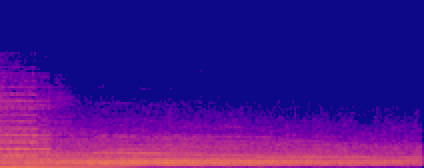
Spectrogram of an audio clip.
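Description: A live band's final chord ringing out over a held bass note, fading away about a second and a half in, leaving crowd noise from the audience.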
